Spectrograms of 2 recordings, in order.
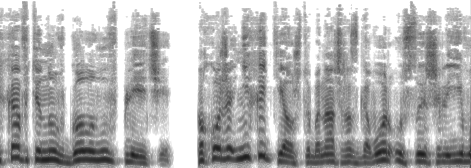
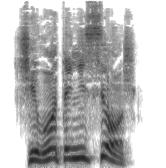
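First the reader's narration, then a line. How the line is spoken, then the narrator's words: Irritated bark. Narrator (Russian): Рявкнул я, раздраженный тем, что меня отвлекает от командования вот-вот готовым начаться боем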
